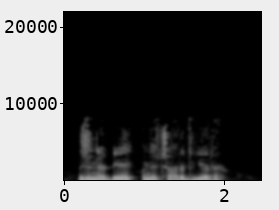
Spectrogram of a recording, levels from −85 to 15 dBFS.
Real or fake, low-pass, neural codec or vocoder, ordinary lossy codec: fake; 10.8 kHz; codec, 24 kHz, 1 kbps, SNAC; MP3, 32 kbps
